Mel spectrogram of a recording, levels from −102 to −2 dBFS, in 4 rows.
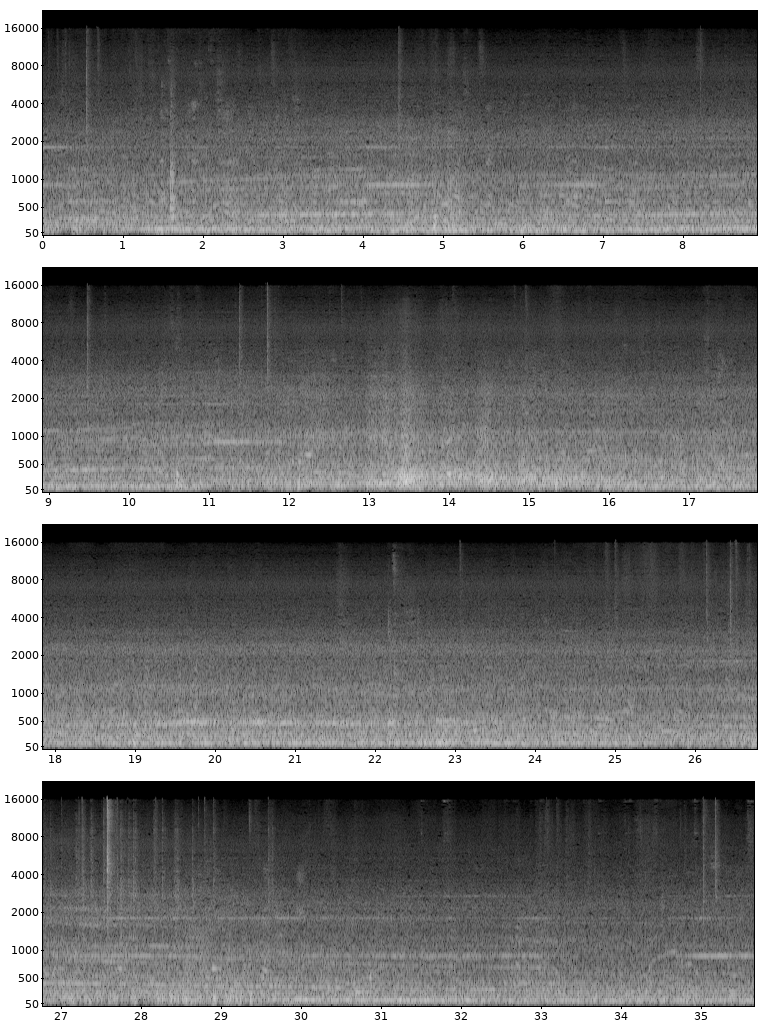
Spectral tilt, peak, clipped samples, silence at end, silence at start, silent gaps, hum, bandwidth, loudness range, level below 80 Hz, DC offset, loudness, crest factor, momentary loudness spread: -7 dB/octave; -10 dBFS; under 0.1%; 0 s; 0 s; none; none; 16 kHz; 5 LU; -48 dBFS; under 0.1%; -33 LUFS; 22 dB; 5 LU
